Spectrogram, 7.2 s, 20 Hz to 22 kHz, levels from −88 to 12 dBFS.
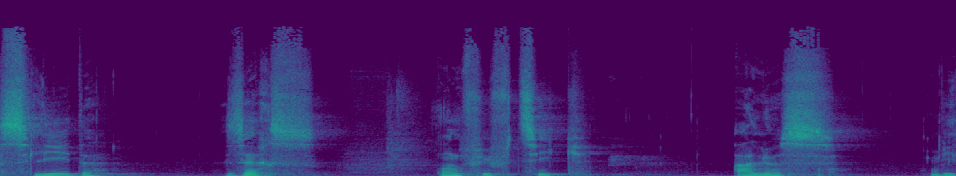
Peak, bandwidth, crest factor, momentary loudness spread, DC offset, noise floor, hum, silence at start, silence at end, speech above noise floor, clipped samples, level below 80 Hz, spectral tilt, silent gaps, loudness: -14 dBFS; 19 kHz; 20 dB; 21 LU; under 0.1%; -68 dBFS; none; 0 s; 0 s; 35 dB; under 0.1%; -68 dBFS; -3.5 dB/octave; none; -33 LUFS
